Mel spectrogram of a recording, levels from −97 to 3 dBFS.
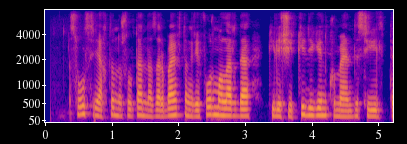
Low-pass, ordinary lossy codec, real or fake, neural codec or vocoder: none; none; real; none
